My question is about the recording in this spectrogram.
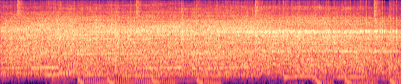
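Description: Electric mixer grinder running at full speed with a steel jar, the motor and blades grinding black chickpeas and millet with a little water into batter. It runs steadily throughout.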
